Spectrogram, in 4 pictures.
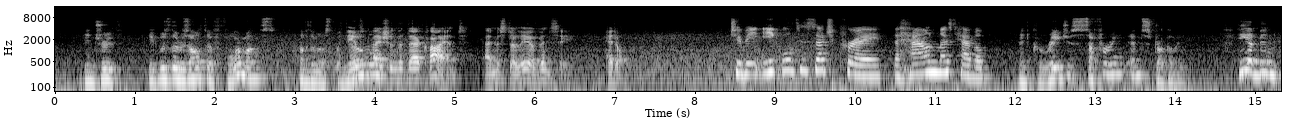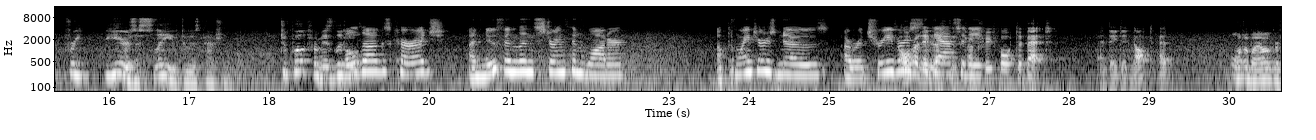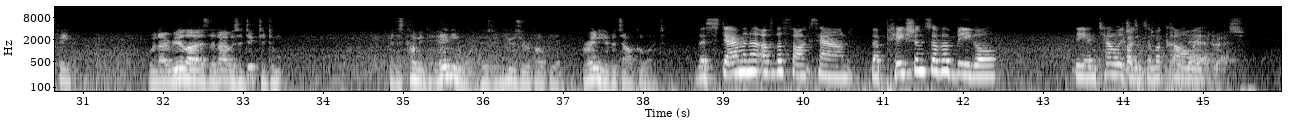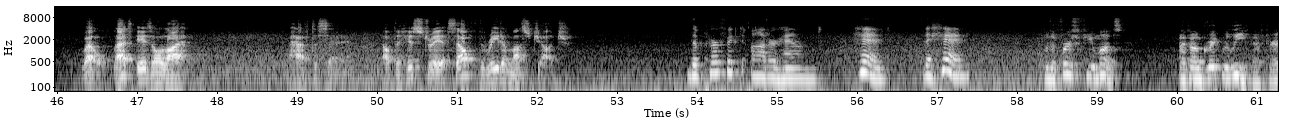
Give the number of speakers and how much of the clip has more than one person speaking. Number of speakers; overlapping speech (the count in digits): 3, about 5%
